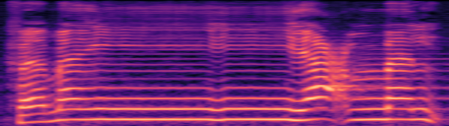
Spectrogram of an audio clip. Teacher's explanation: Kemudian nun mati bertemu dengan ya. Famai nun mati masuk dalam ya, dengung 2 harakat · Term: idgham ma'al gunnah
